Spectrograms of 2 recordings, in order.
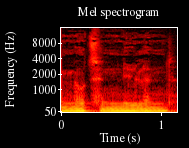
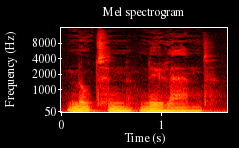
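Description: First: The last syllable has a reduced vowel, 'lund'. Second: The last syllable has a full 'a' vowel, 'land'.

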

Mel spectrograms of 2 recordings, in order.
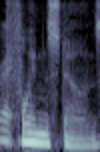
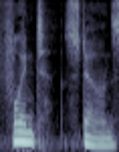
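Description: First: No t sound is heard before 'stones'. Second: A t sound is heard before 'stones'. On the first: The speaker calls it wrong. "not Flintstones. I think people are just lazy" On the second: The speaker calls it right. "There are two T's. It's Flintstones"

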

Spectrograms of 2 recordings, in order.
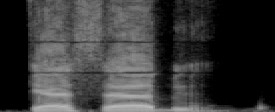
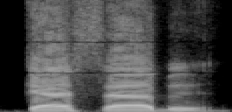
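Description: Both takes have the same delivery.

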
